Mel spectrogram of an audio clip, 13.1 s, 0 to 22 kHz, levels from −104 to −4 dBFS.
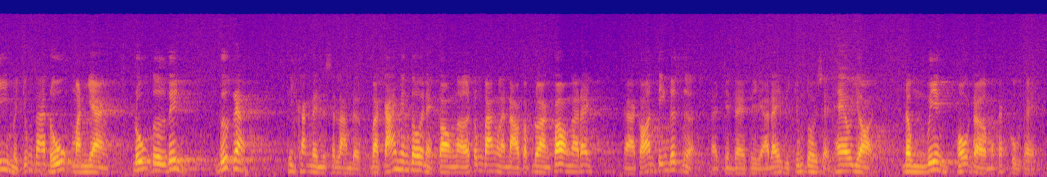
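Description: No technical faults can be heard.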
